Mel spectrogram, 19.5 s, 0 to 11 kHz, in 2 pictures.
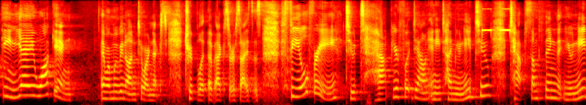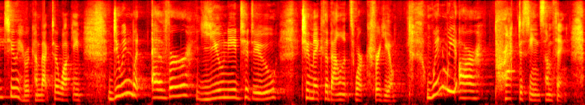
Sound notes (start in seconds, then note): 8.0 timer beeps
